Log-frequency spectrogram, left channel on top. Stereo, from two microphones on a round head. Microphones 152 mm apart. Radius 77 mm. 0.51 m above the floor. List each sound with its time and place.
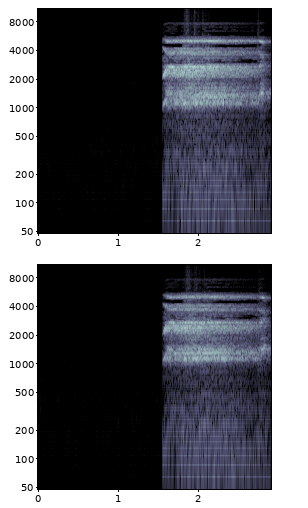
1.6 s a scream: 70° left (ahead or behind), 3 m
